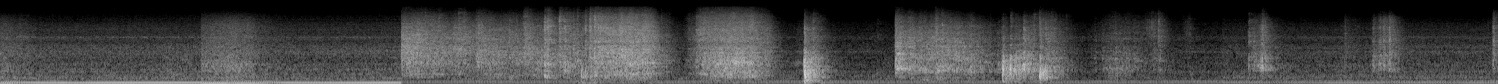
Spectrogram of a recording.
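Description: BMW Z4 sDrive35i's 3.0-litre twin-turbo N54 straight-six running with a low, steady hum as the car is driven up onto wooden ramps. About four seconds in a run of irregular scraping and knocking noises begins, with a sharp click about eight seconds in.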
